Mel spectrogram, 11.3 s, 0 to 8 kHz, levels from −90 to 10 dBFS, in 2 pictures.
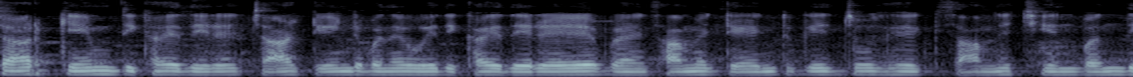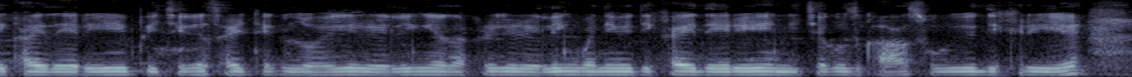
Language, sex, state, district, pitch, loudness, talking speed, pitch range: Hindi, male, Chhattisgarh, Bastar, 120 Hz, -28 LUFS, 265 wpm, 115-120 Hz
